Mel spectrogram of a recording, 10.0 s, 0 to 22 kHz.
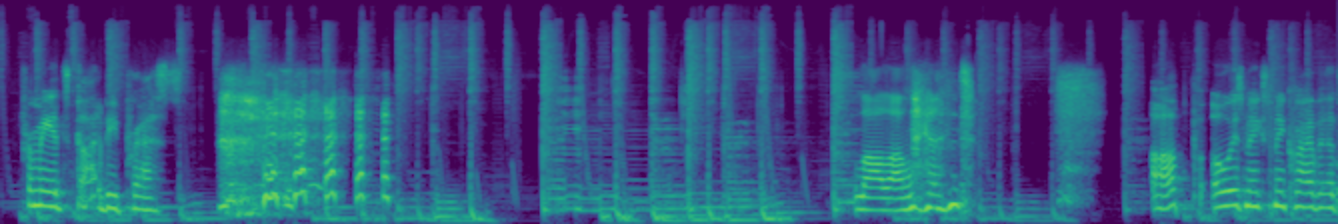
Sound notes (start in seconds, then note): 1.6 Camila laughs; 3.3 upbeat music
